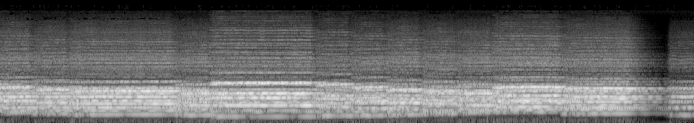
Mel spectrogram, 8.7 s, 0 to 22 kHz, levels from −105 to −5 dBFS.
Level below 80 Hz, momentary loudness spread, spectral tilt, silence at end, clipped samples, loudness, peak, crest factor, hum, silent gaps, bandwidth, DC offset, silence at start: -72 dBFS; 7 LU; -4 dB/octave; 0 s; under 0.1%; -20 LUFS; -6 dBFS; 16 dB; none; none; 12.5 kHz; under 0.1%; 0 s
